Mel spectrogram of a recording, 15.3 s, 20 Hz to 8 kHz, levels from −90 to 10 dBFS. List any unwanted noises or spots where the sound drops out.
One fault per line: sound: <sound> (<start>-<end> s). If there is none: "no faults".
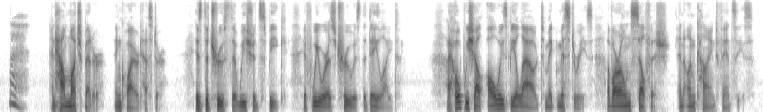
sound: sigh (0.2-0.6 s)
